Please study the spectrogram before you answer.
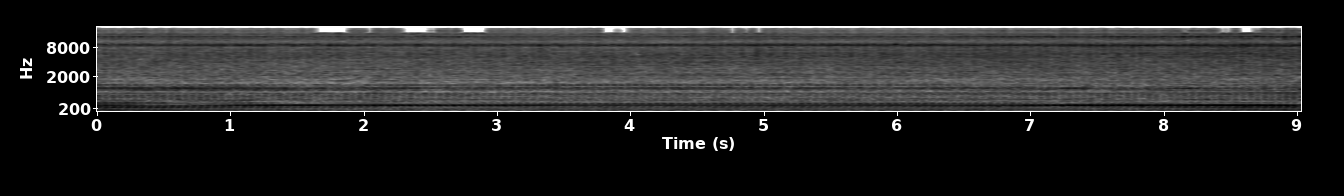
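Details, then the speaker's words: Puma 60-gallon 5 hp air compressor running after the tank drain valve was closed: steady even hum with a quick regular pulse of about four beats per second, no knocks or rattles, really quiet; normal running. "Actually really quiet. It"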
